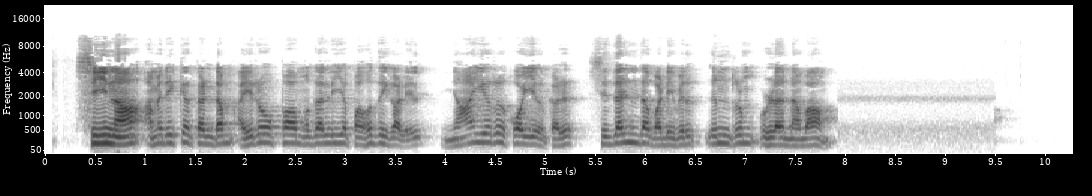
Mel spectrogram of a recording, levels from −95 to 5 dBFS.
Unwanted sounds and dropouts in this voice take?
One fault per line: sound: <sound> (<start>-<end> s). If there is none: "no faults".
no faults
